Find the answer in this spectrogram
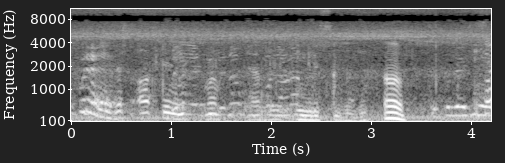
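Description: Steady, high-pitched chirring of insects, with faint voices talking in the background and a man saying "oh" near the end.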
